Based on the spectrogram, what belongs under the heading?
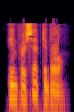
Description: Imperceptible \Im`per*cep"ti*ble\, a. [Pref. im- not +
